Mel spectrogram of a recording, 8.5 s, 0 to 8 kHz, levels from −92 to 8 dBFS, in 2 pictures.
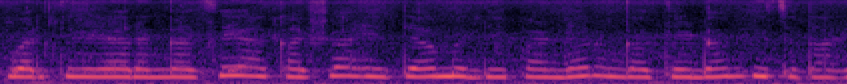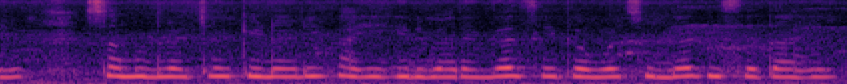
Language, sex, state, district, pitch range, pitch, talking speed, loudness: Marathi, female, Maharashtra, Dhule, 270-290 Hz, 280 Hz, 140 wpm, -36 LUFS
